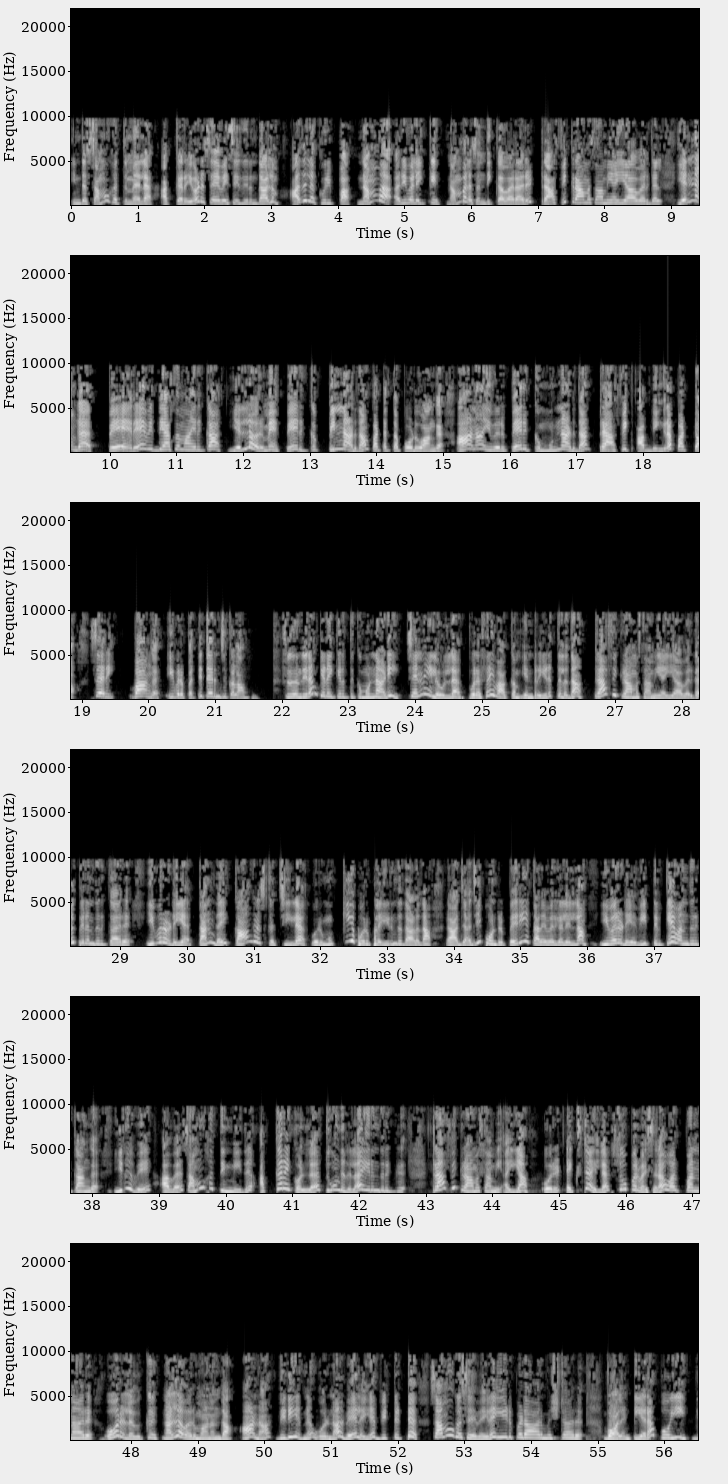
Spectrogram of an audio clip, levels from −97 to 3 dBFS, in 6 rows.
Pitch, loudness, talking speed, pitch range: 315 Hz, -17 LUFS, 100 wpm, 280-360 Hz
